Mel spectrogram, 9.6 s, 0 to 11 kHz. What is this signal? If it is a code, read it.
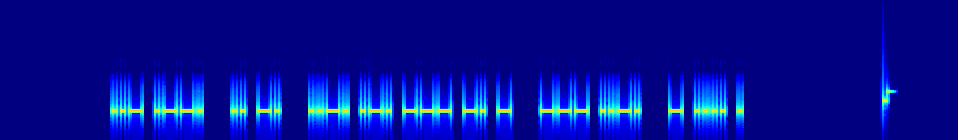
Morse code, heard as a keyed tone, about 28 wpm, 700 Hz. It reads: UP IN FRONT OF THE
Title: Sets of 5 Words Encore2 28wpm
